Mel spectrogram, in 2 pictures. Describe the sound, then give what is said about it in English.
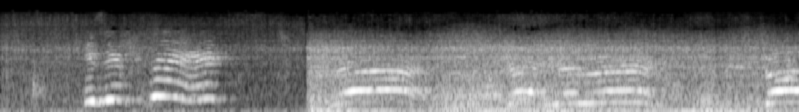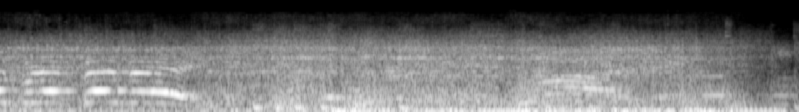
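After a brief voice, a Norton motorcycle engine is kicked over with the kickstarter, fires up and keeps running loud and steady, while people talk over the noise. “He kicks the bike's engine over again.”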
